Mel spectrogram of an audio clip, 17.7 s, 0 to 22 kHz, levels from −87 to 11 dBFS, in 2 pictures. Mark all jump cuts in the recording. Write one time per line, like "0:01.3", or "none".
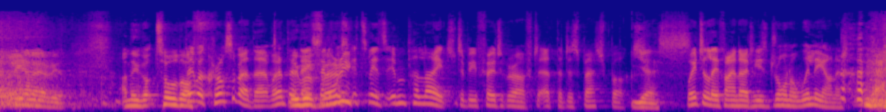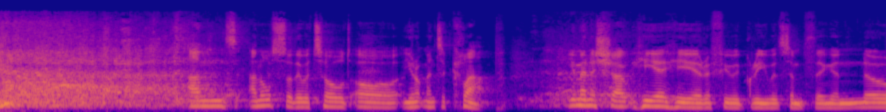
0:03.7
